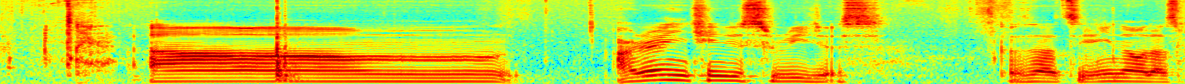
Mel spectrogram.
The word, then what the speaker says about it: Regis: I like how you said Regis in Polish. It's so good. Yeah, it's, you know, Regis, I like the hard G.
